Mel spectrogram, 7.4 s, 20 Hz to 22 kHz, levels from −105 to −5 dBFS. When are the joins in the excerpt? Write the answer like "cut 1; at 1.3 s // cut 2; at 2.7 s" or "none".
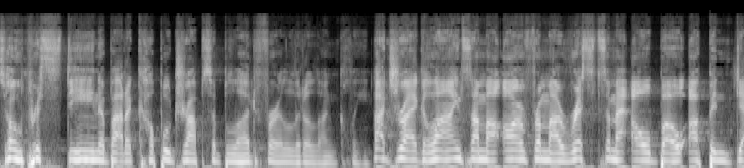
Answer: cut 1; at 3.7 s

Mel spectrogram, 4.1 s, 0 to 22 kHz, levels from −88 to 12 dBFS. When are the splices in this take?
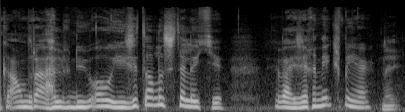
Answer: none

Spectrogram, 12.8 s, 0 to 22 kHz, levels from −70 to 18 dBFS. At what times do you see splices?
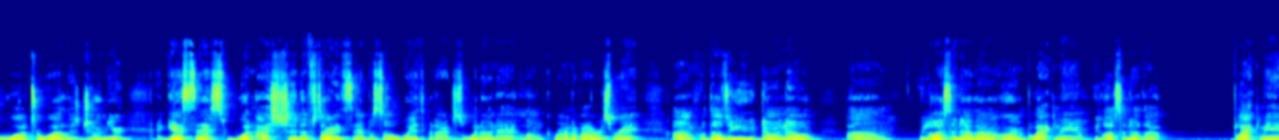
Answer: none

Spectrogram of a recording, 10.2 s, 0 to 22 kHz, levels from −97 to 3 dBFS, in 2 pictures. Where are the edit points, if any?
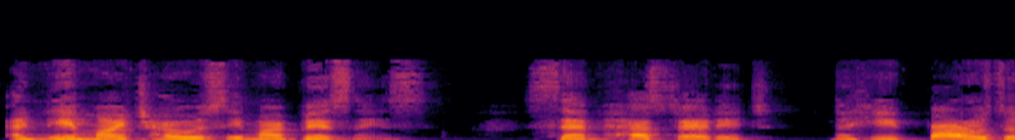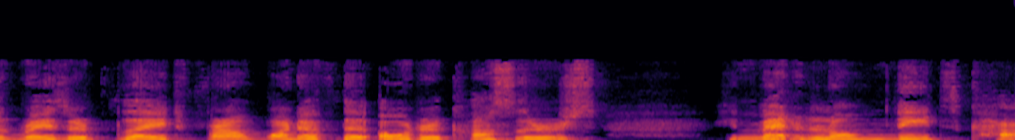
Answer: none

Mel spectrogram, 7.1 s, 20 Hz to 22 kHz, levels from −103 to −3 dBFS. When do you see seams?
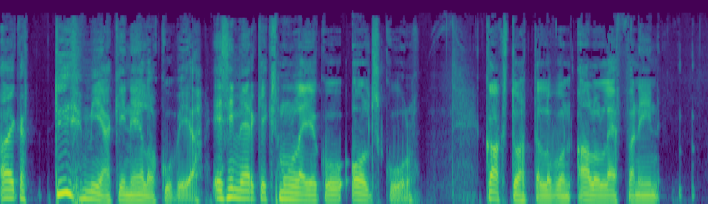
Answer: cut 1; at 2.0 s

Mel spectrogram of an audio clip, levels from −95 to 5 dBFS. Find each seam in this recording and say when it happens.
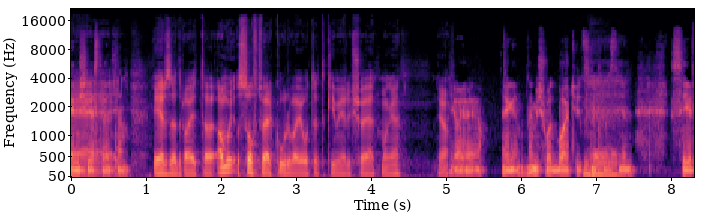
cut 1; at 6.6 s

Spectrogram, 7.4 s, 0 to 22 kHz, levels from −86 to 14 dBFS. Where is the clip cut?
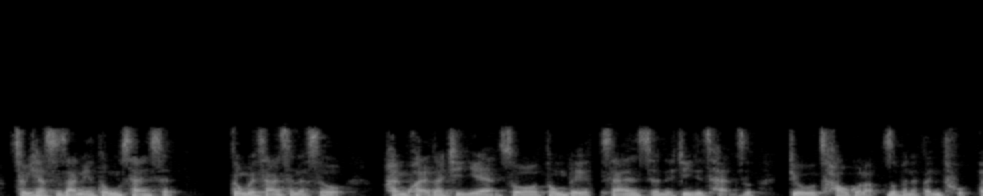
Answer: cut 1; at 3.2 s

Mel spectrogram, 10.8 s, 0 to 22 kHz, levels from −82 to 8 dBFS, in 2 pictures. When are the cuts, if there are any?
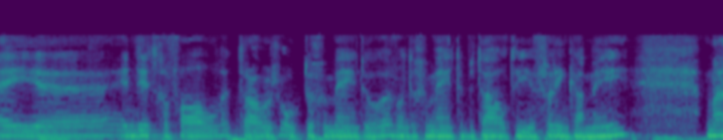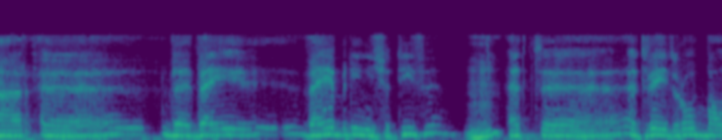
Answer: cut 1; at 9.2 s

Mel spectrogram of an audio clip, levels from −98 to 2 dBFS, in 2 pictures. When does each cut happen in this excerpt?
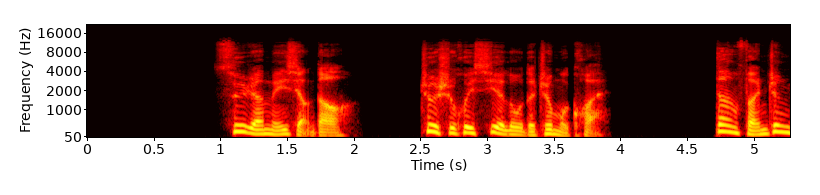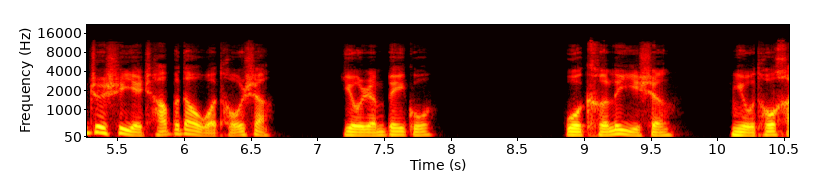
none

